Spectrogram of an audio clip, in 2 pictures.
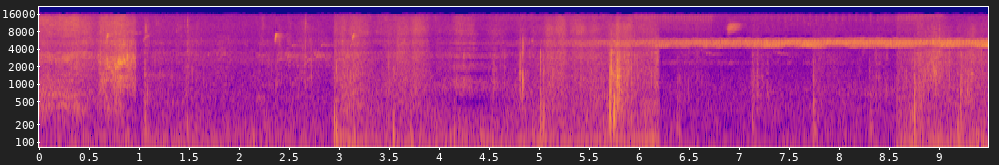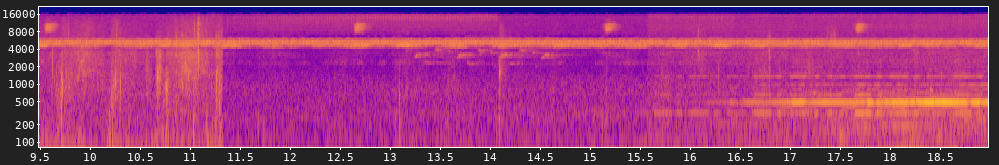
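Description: Footsteps and rustling through leaves and brush, with a steady, high insect chorus coming in about six seconds in and running on. A soft music drone fades in near the end.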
